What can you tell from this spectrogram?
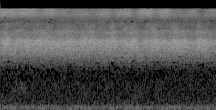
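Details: Cicadas singing in summer in a garden in Seoul, Korea: a steady, dense high-pitched hiss-like drone with slight rhythmic pulsing, continuous throughout with no other clear sounds.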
